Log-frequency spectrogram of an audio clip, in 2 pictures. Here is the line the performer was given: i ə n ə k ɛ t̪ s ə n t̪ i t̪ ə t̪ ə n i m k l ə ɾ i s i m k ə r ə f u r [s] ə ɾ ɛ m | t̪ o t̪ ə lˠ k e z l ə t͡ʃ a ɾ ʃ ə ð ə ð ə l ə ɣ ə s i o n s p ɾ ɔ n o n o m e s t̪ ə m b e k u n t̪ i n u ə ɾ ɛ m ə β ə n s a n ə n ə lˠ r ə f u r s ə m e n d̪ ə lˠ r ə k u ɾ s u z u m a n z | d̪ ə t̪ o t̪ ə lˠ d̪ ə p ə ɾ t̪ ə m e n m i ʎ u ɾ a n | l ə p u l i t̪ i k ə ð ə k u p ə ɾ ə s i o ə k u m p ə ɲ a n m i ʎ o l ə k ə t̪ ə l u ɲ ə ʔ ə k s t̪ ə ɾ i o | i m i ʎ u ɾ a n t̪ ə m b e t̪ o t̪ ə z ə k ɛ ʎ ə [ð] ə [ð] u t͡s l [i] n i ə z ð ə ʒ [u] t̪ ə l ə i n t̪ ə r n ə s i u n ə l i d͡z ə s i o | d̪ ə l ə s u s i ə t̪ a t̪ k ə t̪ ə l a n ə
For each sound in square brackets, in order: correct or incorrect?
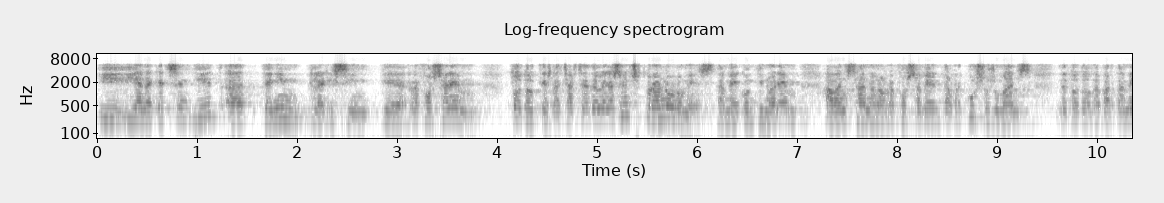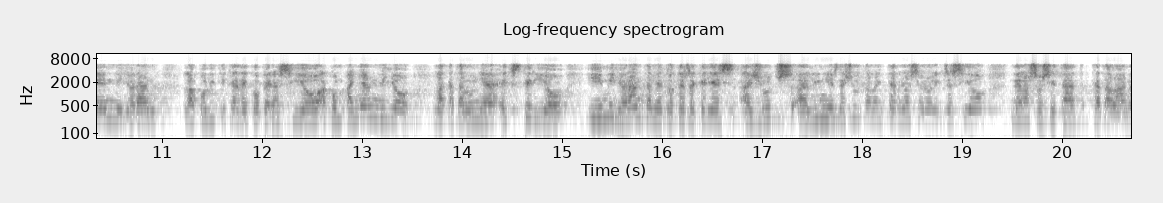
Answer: correct, incorrect, incorrect, correct, correct

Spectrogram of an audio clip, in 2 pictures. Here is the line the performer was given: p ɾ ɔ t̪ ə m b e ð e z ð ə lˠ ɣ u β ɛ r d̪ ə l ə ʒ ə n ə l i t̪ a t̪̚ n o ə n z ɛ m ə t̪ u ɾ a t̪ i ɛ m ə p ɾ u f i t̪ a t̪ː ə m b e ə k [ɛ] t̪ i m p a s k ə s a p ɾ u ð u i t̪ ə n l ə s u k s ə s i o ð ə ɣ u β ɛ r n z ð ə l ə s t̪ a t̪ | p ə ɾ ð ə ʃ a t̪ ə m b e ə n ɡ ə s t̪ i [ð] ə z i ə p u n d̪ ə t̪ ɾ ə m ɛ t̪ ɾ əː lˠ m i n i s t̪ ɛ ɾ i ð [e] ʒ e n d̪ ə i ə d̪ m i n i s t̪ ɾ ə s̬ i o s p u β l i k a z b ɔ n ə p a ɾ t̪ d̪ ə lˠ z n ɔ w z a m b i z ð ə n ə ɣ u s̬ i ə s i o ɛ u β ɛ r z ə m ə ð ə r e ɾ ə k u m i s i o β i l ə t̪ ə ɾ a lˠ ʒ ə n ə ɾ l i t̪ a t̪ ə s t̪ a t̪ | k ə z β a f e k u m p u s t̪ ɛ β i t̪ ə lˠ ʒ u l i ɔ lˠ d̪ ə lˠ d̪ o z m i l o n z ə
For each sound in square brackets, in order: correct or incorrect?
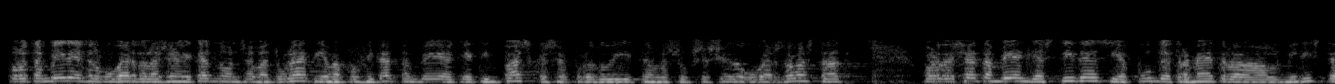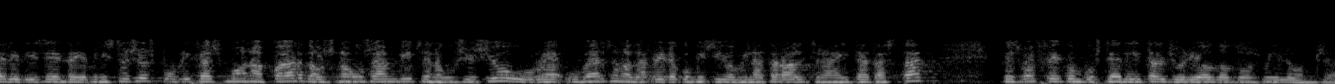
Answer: correct, correct, incorrect

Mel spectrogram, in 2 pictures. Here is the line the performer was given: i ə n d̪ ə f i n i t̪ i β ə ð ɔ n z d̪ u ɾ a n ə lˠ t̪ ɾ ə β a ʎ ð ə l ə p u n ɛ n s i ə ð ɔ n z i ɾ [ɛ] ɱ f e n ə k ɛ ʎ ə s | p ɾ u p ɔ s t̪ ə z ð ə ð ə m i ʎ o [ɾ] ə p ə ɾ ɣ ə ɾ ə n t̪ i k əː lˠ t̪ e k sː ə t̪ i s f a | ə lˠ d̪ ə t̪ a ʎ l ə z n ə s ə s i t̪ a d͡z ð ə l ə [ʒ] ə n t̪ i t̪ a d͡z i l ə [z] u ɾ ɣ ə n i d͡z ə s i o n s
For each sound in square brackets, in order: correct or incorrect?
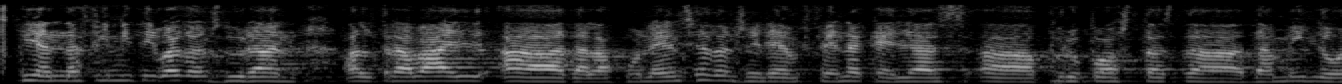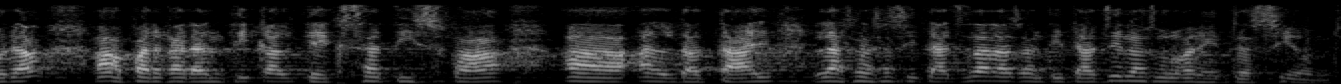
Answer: correct, correct, incorrect, correct

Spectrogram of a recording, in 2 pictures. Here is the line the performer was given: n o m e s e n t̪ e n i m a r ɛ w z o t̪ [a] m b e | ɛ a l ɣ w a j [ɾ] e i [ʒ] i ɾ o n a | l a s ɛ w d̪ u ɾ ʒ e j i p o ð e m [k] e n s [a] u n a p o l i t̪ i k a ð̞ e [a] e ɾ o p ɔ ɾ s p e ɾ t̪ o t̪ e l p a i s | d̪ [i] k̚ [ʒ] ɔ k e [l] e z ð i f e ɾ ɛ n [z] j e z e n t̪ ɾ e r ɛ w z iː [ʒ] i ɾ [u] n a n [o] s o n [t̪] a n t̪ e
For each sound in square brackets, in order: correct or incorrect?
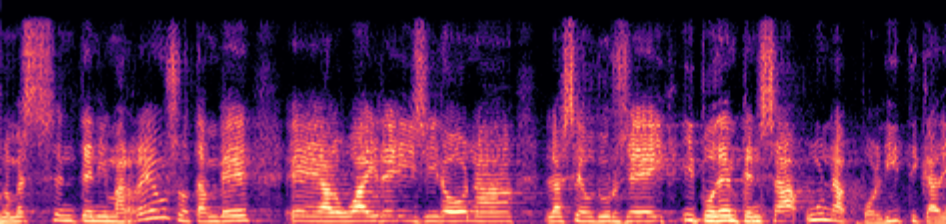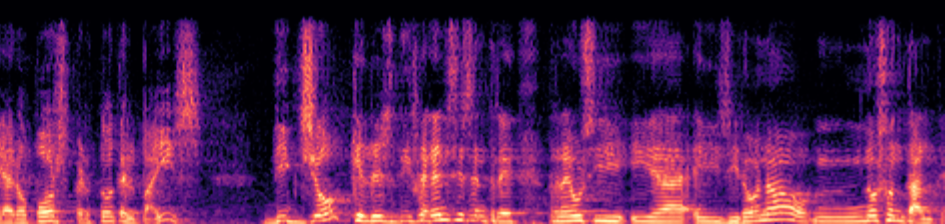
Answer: correct, correct, correct, incorrect, correct, correct, correct, correct, correct, incorrect, correct, incorrect, correct, correct

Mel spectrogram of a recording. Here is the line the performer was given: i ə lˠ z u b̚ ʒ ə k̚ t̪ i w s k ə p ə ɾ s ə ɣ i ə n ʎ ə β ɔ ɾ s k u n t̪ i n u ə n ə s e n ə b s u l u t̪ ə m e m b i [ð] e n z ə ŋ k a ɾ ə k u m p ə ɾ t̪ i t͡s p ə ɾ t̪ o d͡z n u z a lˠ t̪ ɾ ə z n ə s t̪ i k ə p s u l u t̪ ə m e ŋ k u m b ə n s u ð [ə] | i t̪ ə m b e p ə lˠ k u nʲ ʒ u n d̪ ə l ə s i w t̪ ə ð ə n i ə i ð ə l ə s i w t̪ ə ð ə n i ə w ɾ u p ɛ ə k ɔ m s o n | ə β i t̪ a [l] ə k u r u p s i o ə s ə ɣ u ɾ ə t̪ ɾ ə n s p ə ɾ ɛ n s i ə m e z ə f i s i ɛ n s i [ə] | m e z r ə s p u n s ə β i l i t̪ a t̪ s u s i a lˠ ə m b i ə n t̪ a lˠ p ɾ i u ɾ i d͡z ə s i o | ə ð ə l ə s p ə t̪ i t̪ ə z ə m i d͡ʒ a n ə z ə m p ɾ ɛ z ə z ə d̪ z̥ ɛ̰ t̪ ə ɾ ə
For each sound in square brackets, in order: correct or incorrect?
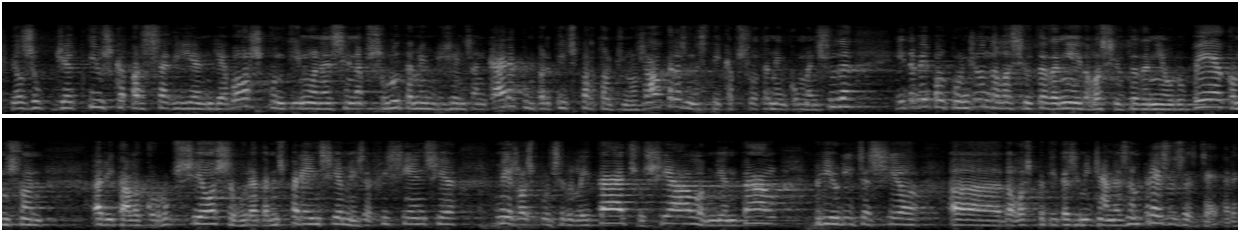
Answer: incorrect, correct, correct, correct

